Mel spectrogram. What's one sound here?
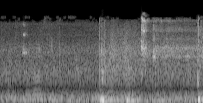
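A volleyball is served with a sharp smack.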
